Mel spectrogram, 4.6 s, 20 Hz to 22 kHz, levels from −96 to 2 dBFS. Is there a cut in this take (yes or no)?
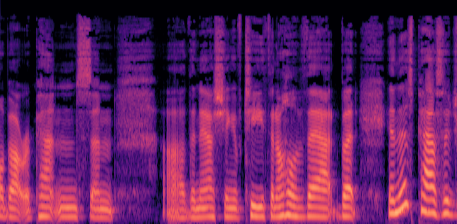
no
